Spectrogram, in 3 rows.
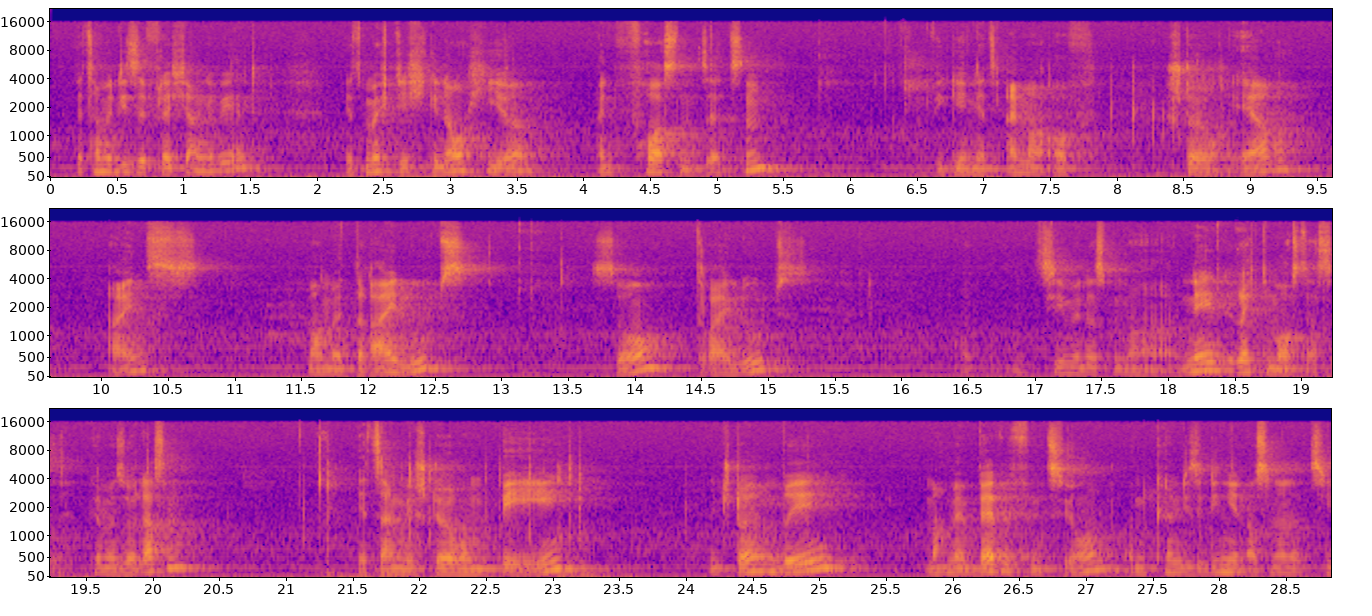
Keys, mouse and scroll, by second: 5.3 middle click, 8.6 ctrl+r, 19.2 middle click, 23.0 ctrl+b.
